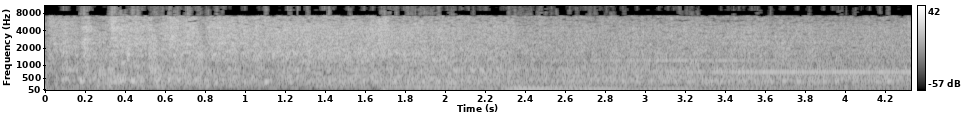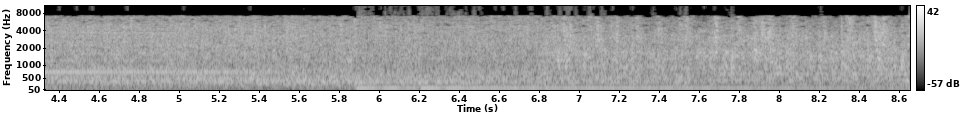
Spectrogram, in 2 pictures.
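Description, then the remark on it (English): A loud, steady airplane engine runs on the ground during a test run in Cambridge Bay to check whether it loses oil, a continuous deep roar with low humming tones that shift slightly in pitch partway through, with no voices. “Solving the mystery will require a test run of the engine.”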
